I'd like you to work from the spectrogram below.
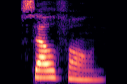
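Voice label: "cellphone", English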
